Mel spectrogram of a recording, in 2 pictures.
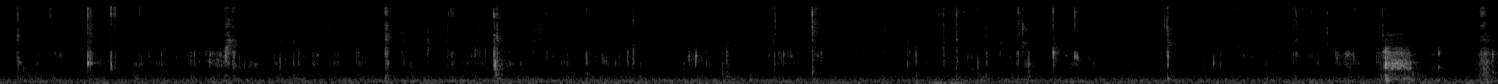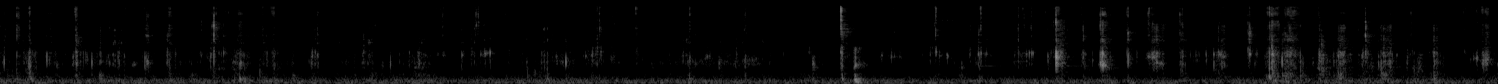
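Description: Close-miked chewing of shrimp and squid: a steady run of irregular wet crunches and clicks, with one louder crunch about halfway through.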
